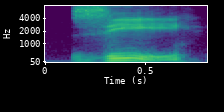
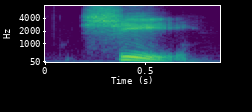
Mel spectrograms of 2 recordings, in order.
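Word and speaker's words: Xi: The J is pronounced like a J, or the leader of China is not Z, it's she, like S-H-E.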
